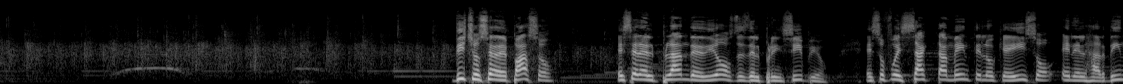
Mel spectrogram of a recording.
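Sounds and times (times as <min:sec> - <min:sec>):
audience applauding: 0:00.0 - 0:06.9
speech: 0:04.6 - 0:05.6, 0:06.2 - 0:11.2.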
